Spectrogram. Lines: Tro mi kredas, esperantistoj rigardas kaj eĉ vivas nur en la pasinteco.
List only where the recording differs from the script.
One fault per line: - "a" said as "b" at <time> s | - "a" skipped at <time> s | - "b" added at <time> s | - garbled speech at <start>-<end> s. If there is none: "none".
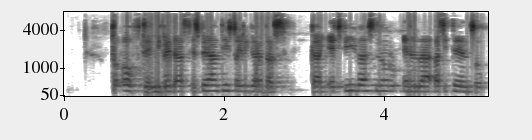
- "ofte" added at 0.8 s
